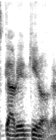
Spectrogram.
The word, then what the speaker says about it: Gabriel Quiroga: my name is a Spanish name, right? It's Gabriel Quiroga, right? That's it, right? – Sure.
